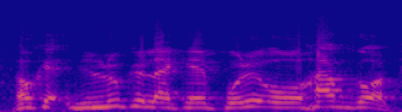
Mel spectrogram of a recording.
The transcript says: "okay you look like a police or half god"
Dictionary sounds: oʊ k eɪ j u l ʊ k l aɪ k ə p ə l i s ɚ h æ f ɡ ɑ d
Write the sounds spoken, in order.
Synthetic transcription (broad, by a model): oʊ k eɪ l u k l aɪ k ə p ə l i ɔ h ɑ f ɡ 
